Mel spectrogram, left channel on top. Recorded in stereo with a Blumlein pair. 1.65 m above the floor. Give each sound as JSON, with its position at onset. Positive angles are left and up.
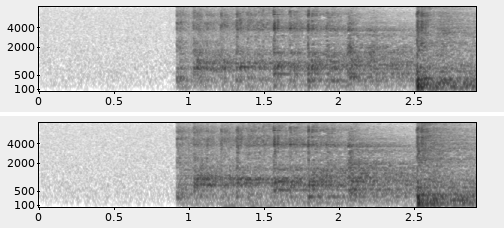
{"t": 0.9, "sound": "a thud", "azimuth_deg": 15, "distance_m": 5.5}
